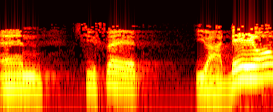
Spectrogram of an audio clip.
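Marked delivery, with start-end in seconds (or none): 1.9-2.7 mock indignant, loud, self-righteous, holier-than-thou tone. Retelling a woman's reply to the pastor, mock self-righteous. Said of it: "said it very self-righteously".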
